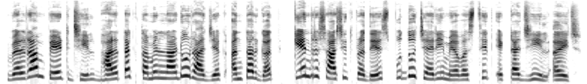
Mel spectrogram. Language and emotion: Maithili, neutral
